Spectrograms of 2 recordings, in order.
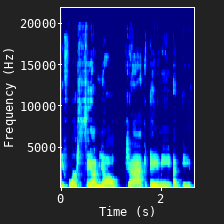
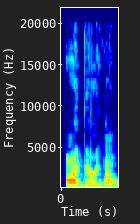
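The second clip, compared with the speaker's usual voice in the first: louder, lightly voiced cheerful grandpa; 10 dB louder than usual. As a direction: answer brightly. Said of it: "replied Samuel cheerfully".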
